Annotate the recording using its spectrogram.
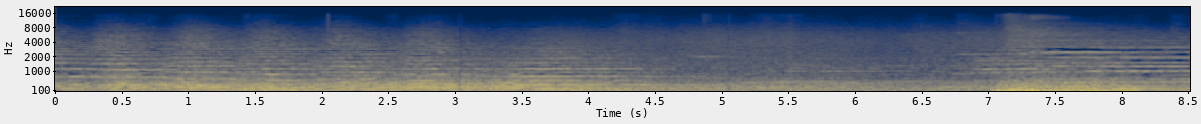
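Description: Band music with brass and drums playing slow, held chords, with a loud drum stroke about seven seconds in.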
